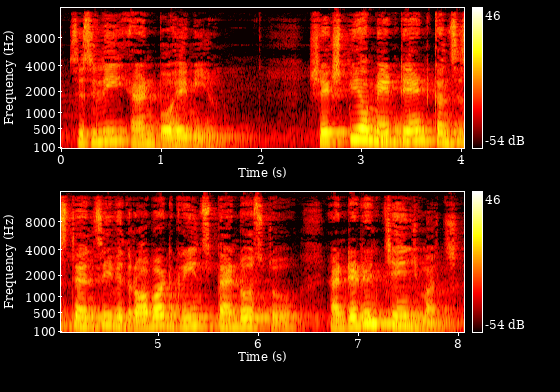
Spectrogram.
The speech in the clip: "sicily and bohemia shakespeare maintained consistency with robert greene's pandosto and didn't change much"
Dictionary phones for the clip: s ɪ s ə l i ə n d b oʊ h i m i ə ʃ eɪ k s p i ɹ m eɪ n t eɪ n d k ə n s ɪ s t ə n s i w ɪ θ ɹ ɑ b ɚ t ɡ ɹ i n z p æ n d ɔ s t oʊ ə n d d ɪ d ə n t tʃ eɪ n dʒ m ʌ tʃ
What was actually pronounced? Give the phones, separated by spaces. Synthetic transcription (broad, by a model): s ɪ s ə l i ə n d b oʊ h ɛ m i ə ʃ eɪ k s p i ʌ m eɪ n t eɪ n d k ə n s ɪ s t ə n s i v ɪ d ɹ ɑ b ɚ t ɡ ɹ i n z p æ n d ɔ s t oʊ ə n d d ɪ d ə n t tʃ eɪ n dʒ m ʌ tʃ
